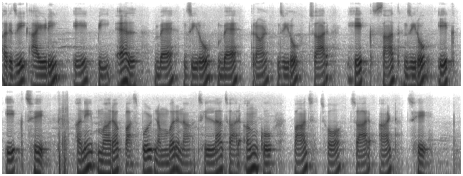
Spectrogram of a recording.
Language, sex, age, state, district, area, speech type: Gujarati, male, 18-30, Gujarat, Anand, urban, read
